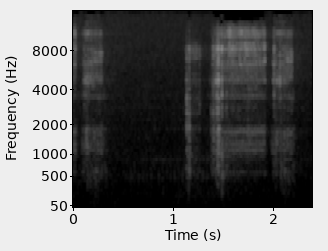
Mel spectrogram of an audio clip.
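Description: Faint whirring of a camera's autofocus motor in two short spells, with a small tick between them, as the lens hunts and fails to lock focus.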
